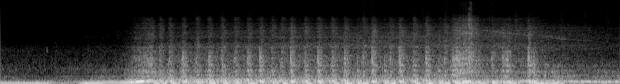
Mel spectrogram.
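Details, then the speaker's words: 2011 Ford Mustang GT twin turbo on a newly installed N2MB two-step set near 3,000 rpm with misfire logic off; turbo spooling, rough popping stutter, keeps misfiring then returns to normal. Cause unknown. "But, she keeps misfiring, though. See? Misfiring, misfiring. Then back to normal. That's very weird."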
